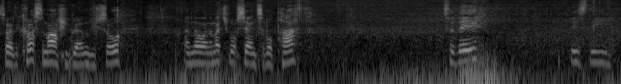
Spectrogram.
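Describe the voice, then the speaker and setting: A man with a South Welsh accent talks at a moderate pace, leaving long, frequent pauses. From Wales. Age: 50s. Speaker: trail runner vlogger. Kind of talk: solo vlog narration on the move. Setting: outdoors on hill trails.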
